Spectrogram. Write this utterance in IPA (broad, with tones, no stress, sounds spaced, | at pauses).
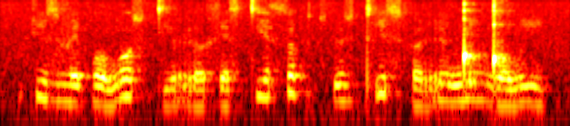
k i˥˧ z v e˧ p o˧˩ w o˥˧ s tʲ ɵ˩˧ r ɵ˩˧ x e˩˧ s tʲ e˥ θ ɵ˥ k t͡sʼ ʉ˧ z tʼ i˥ s h ɵ˧˩ r ʉ˥˧ ŋ͡ǃ i˥ ŋ͡ǃ o˧ w i˥˧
